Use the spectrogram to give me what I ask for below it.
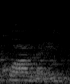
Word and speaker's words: Kwame: Yes, so, with regards to Kwame, there's been a blatant category. This is very professional. You interrupted. No, you can't pronounce his name. It's Kwame.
